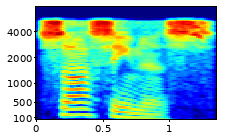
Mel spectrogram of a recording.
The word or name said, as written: sauciness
